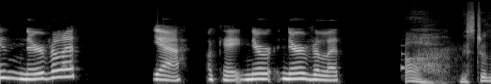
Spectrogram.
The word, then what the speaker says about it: Neuvillette: Neuvillette?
